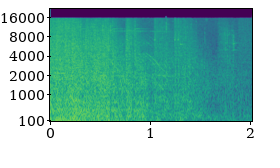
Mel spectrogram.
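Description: Legion heavy gun firing in the online shooter Combat Arms, a dense roaring burst of rapid fire that fades out over a couple of seconds.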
